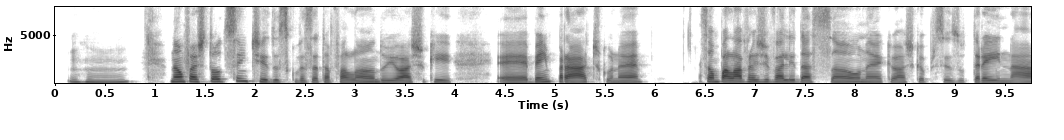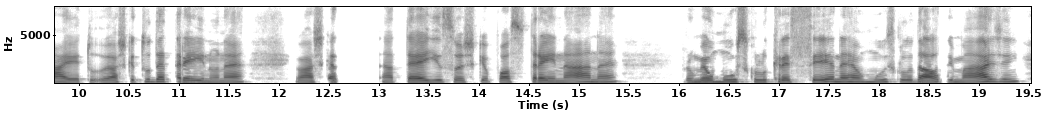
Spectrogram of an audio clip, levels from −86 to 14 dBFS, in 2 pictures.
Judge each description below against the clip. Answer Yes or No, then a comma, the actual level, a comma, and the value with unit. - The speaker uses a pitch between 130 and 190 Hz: Yes, medium, 185 Hz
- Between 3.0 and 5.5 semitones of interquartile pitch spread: No, narrow, 2.6 semitones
